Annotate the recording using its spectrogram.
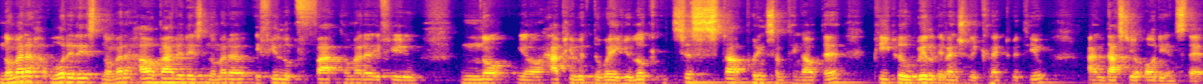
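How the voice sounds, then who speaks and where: A man with a medium pitch talks at a fairly quick pace, somewhat breathy and with fairly even intonation. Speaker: agency co-founder and podcast co-host. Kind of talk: casual podcast discussion. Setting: live stream. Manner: halting, with repetitions.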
